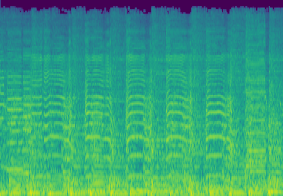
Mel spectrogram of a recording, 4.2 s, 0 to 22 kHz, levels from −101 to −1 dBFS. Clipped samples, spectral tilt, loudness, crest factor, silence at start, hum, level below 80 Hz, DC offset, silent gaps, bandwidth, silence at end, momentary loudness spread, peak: under 0.1%; -4.5 dB/octave; -14 LUFS; 12 dB; 0 s; none; -18 dBFS; under 0.1%; none; 18.5 kHz; 0 s; 2 LU; 0 dBFS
